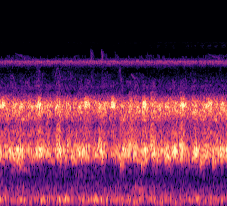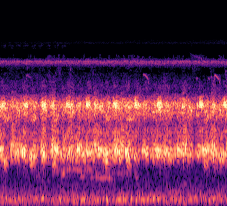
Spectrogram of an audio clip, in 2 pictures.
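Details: Rice field frogs calling at night in a dense chorus: a steady shrill trill layered with bright, regular notes repeating roughly twice a second, over a low continuous hum.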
